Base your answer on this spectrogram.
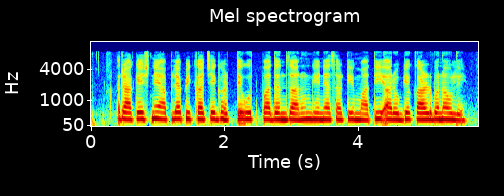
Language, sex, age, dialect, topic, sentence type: Marathi, female, 51-55, Varhadi, agriculture, statement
